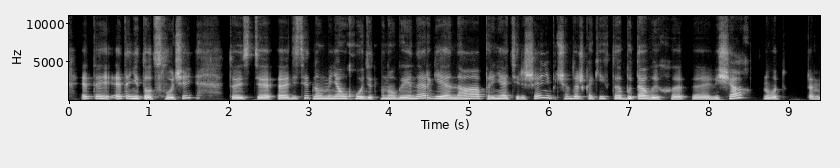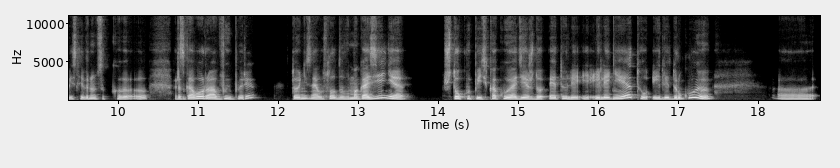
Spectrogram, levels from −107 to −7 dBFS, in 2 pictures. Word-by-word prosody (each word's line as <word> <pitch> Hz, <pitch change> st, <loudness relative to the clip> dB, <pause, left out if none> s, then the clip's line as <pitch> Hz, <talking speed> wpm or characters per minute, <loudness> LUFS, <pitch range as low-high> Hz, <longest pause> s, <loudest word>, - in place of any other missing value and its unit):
это 225 Hz, +1 st, -3 dB
это 235 Hz, +4 st, -1 dB
не 215 Hz, -2 st, +3 dB
тот 185 Hz, -4 st, +1 dB
случай. 200 Hz, -, -2 dB, 0.4 s
То 195 Hz, -, -1 dB
есть, 190 Hz, 0 st, -1 dB
э, 180 Hz, -1 st, +1 dB, 0.2 s
действительно 220 Hz, +4 st, -3 dB
у -, -, +1 dB
меня 210 Hz, +2 st, +2 dB
уходит 215 Hz, -4 st, +1 dB
много 195 Hz, -1 st, 0 dB
энергии 230 Hz, -1 st, +2 dB
на 215 Hz, +5 st, +1 dB
принятие 200 Hz, -3 st, -2 dB
решений, 265 Hz, -, -3 dB
причём 240 Hz, -4 st, -7 dB
даже 220 Hz, -1 st, -1 dB
каких-то 210 Hz, 0 st, -3 dB
бытовых, 200 Hz, -5 st, +1 dB
э 160 Hz, -2 st, -1 dB
э 175 Hz, -2 st, -2 dB
вещах. 230 Hz, -, -1 dB
Ну 200 Hz, -, -2 dB
вот 170 Hz, -2 st, -5 dB, 0.2 s
там, 170 Hz, -2 st, -7 dB
если 165 Hz, +3 st, -5 dB
вернуться 185 Hz, -1 st, -3 dB
к, -, -, -16 dB
э, 170 Hz, +3 st, -2 dB, 0.3 s
разговору 190 Hz, +5 st, +4 dB
о 180 Hz, -, +5 dB
выборе, 195 Hz, -, -2 dB, 0.5 s
то, 190 Hz, -, +2 dB
не 190 Hz, +1 st, 0 dB
знаю, 175 Hz, -3 st, -1 dB
условно 170 Hz, 0 st, 0 dB
в -, -, -3 dB
магазине, 190 Hz, -, +3 dB, 0.4 s
что 215 Hz, -, +4 dB
купить: 190 Hz, -5 st, -3 dB
какую 195 Hz, -1 st, +3 dB
одежду, 170 Hz, -2 st, +1 dB
эту 195 Hz, +1 st, +2 dB
ли 170 Hz, -3 st, +1 dB
и -, -, -5 dB
или 185 Hz, 0 st, +4 dB
не 190 Hz, +2 st, +1 dB
эту, 350 Hz, +6 st, +2 dB
или 185 Hz, -1 st, 0 dB
другую. 200 Hz, -, +3 dB, 0.8 s
А, 85 Hz, -1 st, -7 dB
195 Hz, 170 wpm, -24 LUFS, 180-220 Hz, 0.8 s, о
